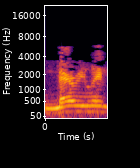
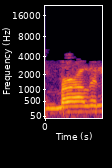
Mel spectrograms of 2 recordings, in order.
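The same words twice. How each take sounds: First: The first syllable sounds like 'Mary'. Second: The first syllable sounds like 'Mur'. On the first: This is how people outside the area say it. "most of the people in this area don't say Maryland" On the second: This is how local people say it. "they say Maryland, like with the U"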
